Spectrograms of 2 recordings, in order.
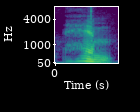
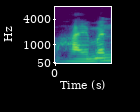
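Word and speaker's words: hymn: देखिए, this हिम, यहाँ पे हिम का मतलब है भजन या कीर्तन। ये एन क्या है, साइलेंट है, इसलिए इसको हाइमन नहीं पढ़ेंगे, हिम पढ़ेंगे।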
